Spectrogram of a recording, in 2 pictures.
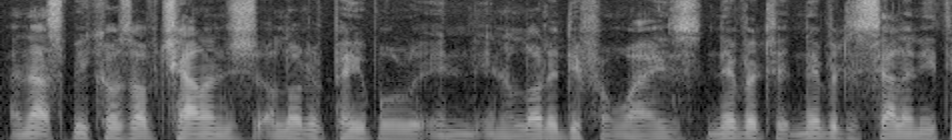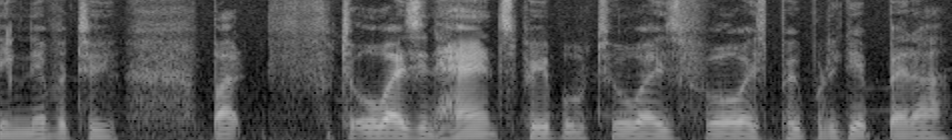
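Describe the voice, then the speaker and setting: Deep-voiced earnest man. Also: little pitch movement, fast, hardly any pauses, darkish tone. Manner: earnest, repeats and restarts words. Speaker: protester at a sacred site camp. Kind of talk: impassioned personal testimony.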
